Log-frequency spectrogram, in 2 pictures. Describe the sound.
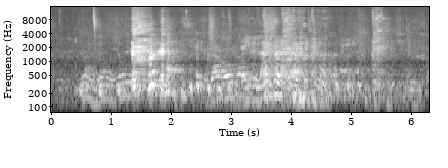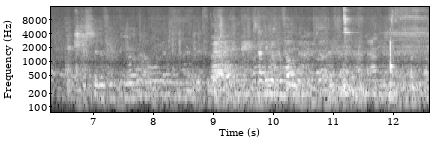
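Several coughs break out in a council chamber during a debate, scattered bursts from different people, mixed with low murmuring voices, a faint chuckle and a small clink.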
